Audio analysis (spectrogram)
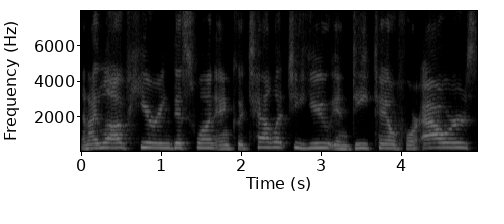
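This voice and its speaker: In a very clean recording with a silent background, a woman with an American accent speaks at a moderate pace, with a fairly high pitch and fairly even intonation. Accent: Oklahoma accent, comes out more as she talks. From Oklahoma, US (Enid). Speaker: seminary president and theologian. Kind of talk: lecture.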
